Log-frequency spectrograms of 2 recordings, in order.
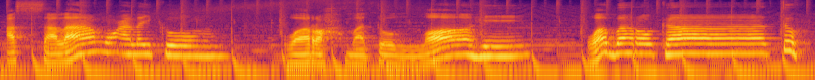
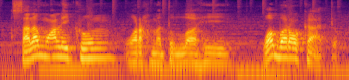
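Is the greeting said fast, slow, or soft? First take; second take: slow; fast. First: The greeting is said slowly and drawn out. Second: The greeting is said quickly and briskly. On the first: It suits young children. "kecepatannya itu diperlambat" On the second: It suits teenagers and young adults. "mungkin bisa lebih cepat"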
